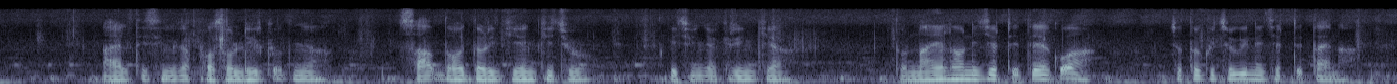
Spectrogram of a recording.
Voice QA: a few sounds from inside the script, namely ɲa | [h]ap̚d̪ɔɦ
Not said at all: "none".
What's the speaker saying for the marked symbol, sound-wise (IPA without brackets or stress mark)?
s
